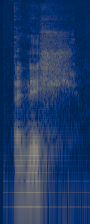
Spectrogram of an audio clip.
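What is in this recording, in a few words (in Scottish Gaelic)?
"a nis", Scottish Gaelic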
